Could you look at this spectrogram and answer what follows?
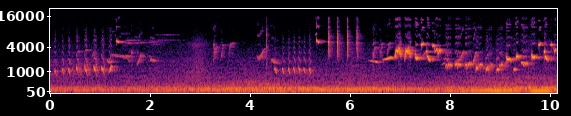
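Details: White-rumped shama, song meant to train birds to sing many phrases and long song; descending trills of short notes, sharp clicks, then a dense, rich warbling run of varied whistles, with low hum behind.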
